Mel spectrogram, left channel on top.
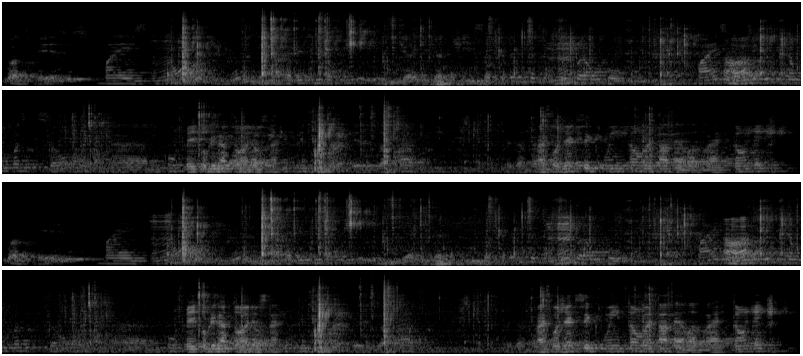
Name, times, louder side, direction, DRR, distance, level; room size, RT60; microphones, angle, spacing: voice 1, 0.0-5.5 5.7-12.4 13.0-13.5, left 1 dB, 80° left, 0 dB, 5.6 m, -51 dB
sound 1, 1.6-14.9, right 2 dB, 10° right, 2.6 m, -43 dB
voice 2, 6.8-7.5 9.8-10.8 13.3-15.7, right 3 dB, 55° right, 1 dB, 4.6 m, -41 dB
26.0 x 16.5 x 6.5 m, 0.71 s
head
